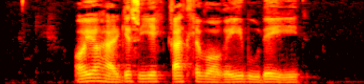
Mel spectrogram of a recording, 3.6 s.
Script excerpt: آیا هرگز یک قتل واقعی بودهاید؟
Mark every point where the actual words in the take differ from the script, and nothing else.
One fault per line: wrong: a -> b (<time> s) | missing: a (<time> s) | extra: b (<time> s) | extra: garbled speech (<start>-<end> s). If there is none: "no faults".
no faults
